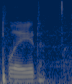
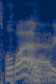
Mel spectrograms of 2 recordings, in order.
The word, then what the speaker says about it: plaid: Plaid and played. Oh, you say played? Well, I did because I'm an idiot, but I was informed it was plaid.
